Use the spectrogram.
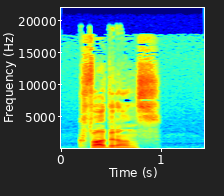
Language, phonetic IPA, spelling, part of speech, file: Polish, [ˈkfadrãw̃s], kwadrans, noun, Pl-kwadrans.ogg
